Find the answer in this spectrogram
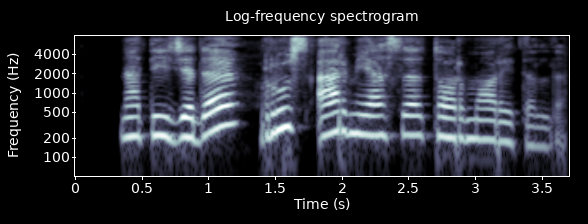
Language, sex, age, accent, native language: Uzbek, female, 25-34, Farg'ona, Uzbek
